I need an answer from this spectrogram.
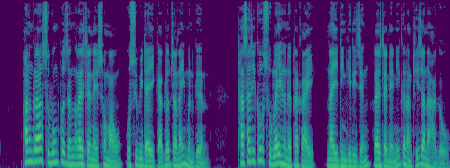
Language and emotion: Bodo, neutral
